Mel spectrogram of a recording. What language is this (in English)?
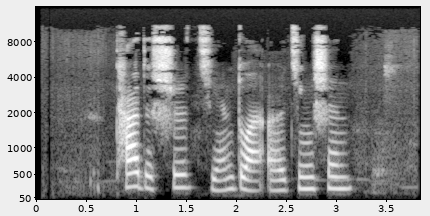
Chinese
